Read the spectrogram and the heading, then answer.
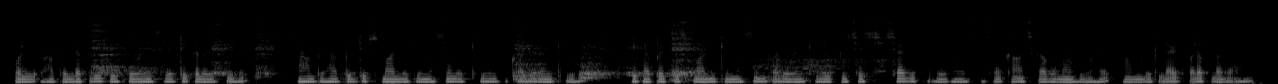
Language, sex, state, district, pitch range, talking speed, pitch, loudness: Hindi, male, Bihar, Lakhisarai, 120-130 Hz, 220 wpm, 125 Hz, -44 LUFS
